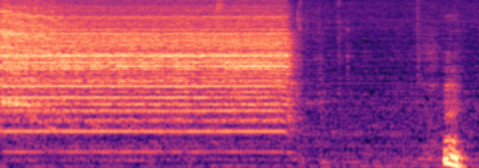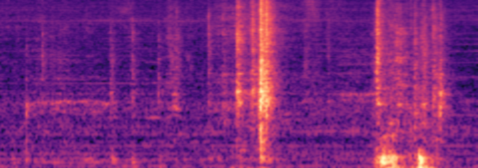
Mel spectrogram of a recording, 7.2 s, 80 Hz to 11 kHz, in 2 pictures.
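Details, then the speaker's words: Sony DSR-11 DVCAM deck in fast forward: shrill steady screech for about two seconds, then stops leaving handling clicks; owner thinks it sounds like a motor bearing, possibly the capstan motor, unconfirmed. "I mean it sounds like a bearing on a motor that's what it sounds like"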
